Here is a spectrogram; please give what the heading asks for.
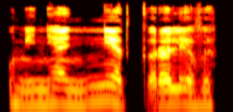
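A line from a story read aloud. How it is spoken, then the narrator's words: Horrified mutter. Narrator (Russian): пробормотал Мишель, с ужасом осознавая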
